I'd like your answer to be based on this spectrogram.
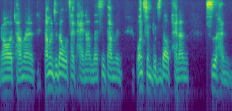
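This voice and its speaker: The sound is dry and close with no echo as a man of medium pitch talks at a moderate pace with ordinary pitch variation. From Italy, Florence. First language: Italian (speaking Chinese). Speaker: language learner and traveler. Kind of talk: interview. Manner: halting, frequent fillers.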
